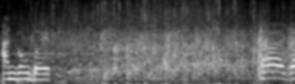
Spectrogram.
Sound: clapping hands

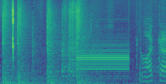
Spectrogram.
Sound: buzzer wails

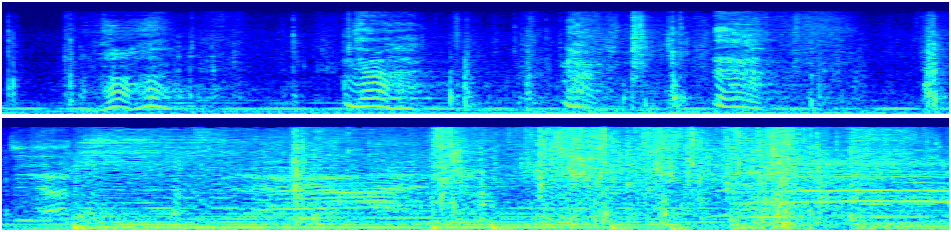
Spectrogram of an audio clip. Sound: painful grunts

